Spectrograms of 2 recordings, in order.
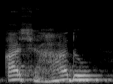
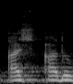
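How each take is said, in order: First: Measured "अशहदु" as "ash-hadu"; h fully sounded. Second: "अशहदु" said quickly as "ash-adu"; dropped h. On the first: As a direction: give the h in "अशहदु" its own clear sound. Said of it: "आ को पढ़ना है यहाँ पर". ("अशहदु" में हा साफ़ पढ़कर) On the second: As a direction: leave the h out of "अशहदु". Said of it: "आ नहीं पढ़ते". ("अशहदु" में हा गिराकर) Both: Shown as a demonstration.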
